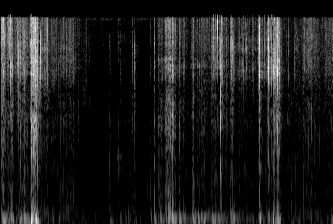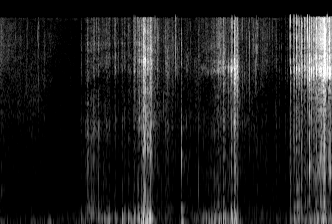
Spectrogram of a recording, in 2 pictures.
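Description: A metal blade scrapes and carves into the edge of a hand-sized, pink and white striped bar of dry soap held in the hand, and shavings fall away. A series of dry, crunchy scraping and crackling bursts is heard, bright and crisp with a soft low thump under each cut, separated by brief quiet gaps.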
